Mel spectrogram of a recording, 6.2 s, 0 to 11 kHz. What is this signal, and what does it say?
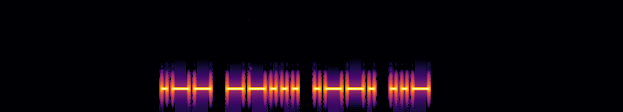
Morse code, heard as a keyed tone, about 22 wpm, 700 Hz. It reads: W7PU
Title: USA Call Signs - 4 Characters - Repeated 2x - 22wpm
